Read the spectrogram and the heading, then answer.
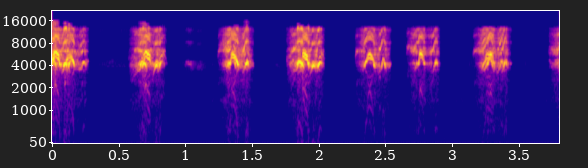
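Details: House sparrows, a female feeding nearly fledged young in a crowded nest box in the Altmark, Germany, June 2019. Loud, harsh, buzzy chirps in a steady series, roughly two per second.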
